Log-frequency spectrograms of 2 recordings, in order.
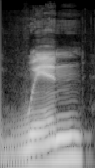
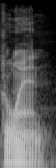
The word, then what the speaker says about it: Nguyen: i think it's jenny nguyen ngu y-e-n seems like that's pronounced gwen yes she was fired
